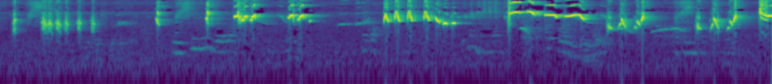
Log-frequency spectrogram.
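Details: White-rumped shama, a songbird kept for singing, with a varied song meant to silence other shamas: rapid chattering bursts, whistled notes around high pitch, sweeping rising and falling phrases in quick clusters separated by short pauses.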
